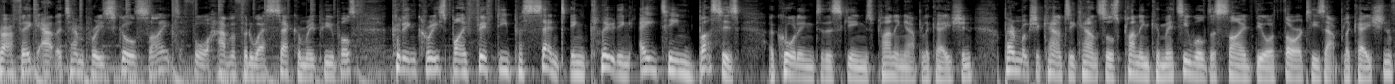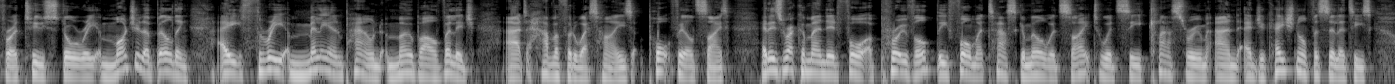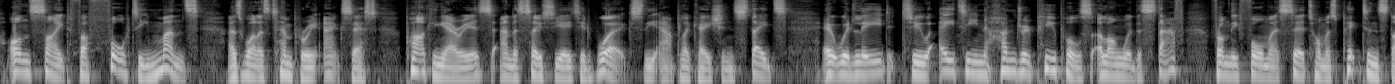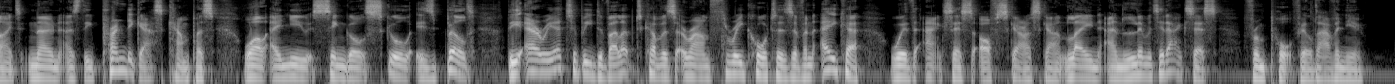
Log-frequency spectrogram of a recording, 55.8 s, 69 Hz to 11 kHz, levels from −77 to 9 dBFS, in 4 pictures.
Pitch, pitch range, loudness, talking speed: 115 Hz, 105-135 Hz, -16 LUFS, 145 wpm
